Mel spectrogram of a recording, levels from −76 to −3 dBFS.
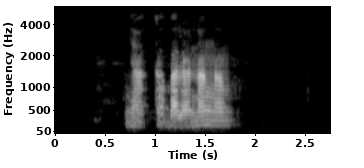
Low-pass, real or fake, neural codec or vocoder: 5.4 kHz; real; none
